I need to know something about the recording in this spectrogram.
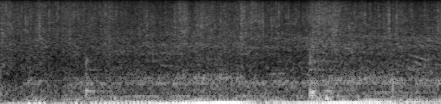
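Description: A motor's low hum rising in pitch and then holding steady, over the faint wet rustle of noodles and vegetables being tossed by gloved hands.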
